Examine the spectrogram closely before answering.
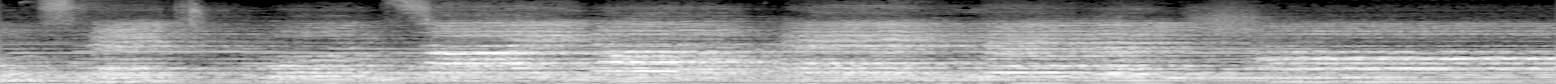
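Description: Choir singing a German Lutheran chorale, with clear sung consonants in the first few seconds; from about six seconds in, a chord is held.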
